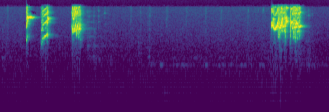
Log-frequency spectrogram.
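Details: Rosy-faced lovebird kept as a pet: three quick, shrill chirps in a row, a pause of several seconds, then a short burst of rapid grating chirps.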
